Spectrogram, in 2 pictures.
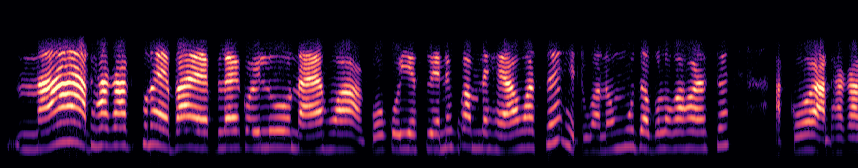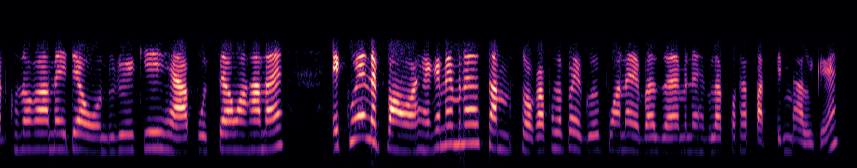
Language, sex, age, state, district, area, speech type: Assamese, female, 30-45, Assam, Nagaon, rural, conversation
